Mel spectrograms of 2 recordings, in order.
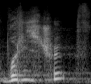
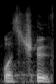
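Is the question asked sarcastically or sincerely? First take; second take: sincerely; sarcastically. First: The question sounds earnest and genuinely curious. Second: The question sounds mocking and dismissive. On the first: He really wants to know the answer. "was he sincerely asking, like" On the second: He thinks there is no such thing as truth. "Was he saying it, like, sarcastically"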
